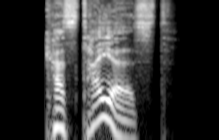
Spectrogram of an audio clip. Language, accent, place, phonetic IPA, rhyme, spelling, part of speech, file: German, Germany, Berlin, [kasˈtaɪ̯əst], -aɪ̯əst, kasteiest, verb, De-kasteiest.ogg
- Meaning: second-person singular subjunctive I of kasteien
